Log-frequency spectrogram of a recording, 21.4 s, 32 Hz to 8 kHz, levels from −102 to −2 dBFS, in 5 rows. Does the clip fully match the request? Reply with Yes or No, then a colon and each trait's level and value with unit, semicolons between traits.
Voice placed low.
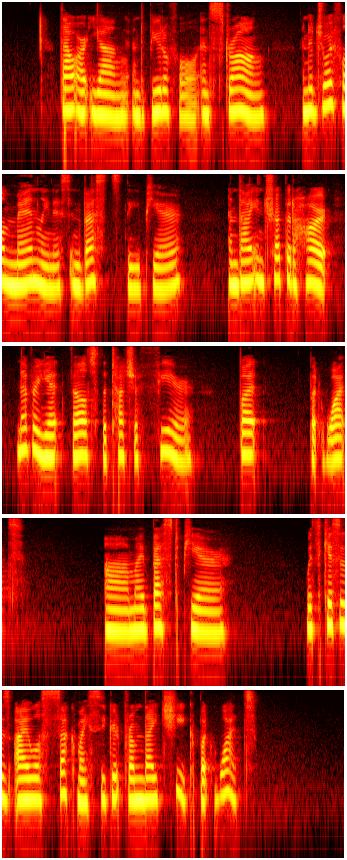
No: high, 215 Hz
